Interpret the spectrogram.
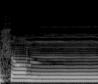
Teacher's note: هذه الميم مشددة فيها غنة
